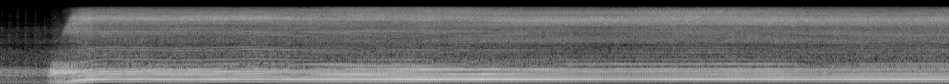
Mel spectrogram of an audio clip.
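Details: Stihl FS45 two-stroke trimmer after carb kit replacement and restring, below 40°F: catches quickly into a steady, even high-pitched buzz with no stumbling or surging, running properly.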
